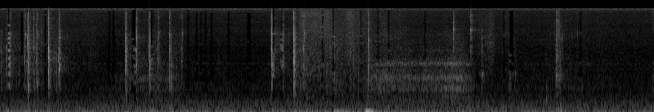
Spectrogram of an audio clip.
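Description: Typing on a computer keyboard: quick runs of keystrokes, then sparser clicks, with a single dull thump about three and a half seconds in.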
